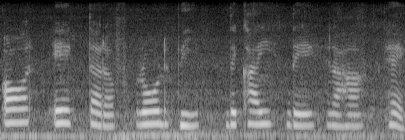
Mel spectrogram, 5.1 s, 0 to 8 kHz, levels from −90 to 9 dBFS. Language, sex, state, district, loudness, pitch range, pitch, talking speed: Hindi, female, Madhya Pradesh, Dhar, -17 LUFS, 210-240 Hz, 230 Hz, 105 wpm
